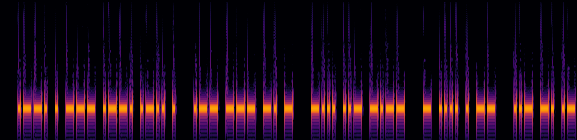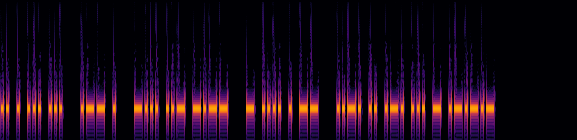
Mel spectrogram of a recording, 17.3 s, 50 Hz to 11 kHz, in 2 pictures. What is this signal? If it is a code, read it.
Morse code, heard as a keyed tone, about 28 wpm, 700 Hz. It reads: PEOPLE WONT BUY THEM UNLESS WE BUY THEM FIRST.
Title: Sentences from Top 1000 Words - Review Part 6 - 30wpm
